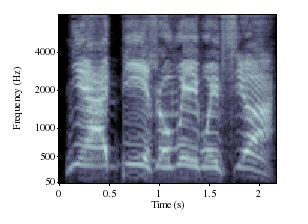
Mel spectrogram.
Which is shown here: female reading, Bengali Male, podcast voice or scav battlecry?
scav battlecry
